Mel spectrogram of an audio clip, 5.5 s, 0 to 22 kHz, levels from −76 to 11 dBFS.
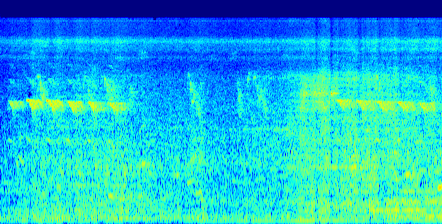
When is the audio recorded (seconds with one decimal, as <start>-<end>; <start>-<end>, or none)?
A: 0.0-3.6; 4.1-5.5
